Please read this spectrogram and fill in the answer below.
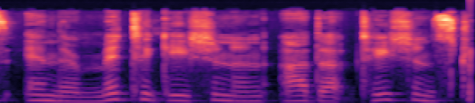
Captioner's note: speaking French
